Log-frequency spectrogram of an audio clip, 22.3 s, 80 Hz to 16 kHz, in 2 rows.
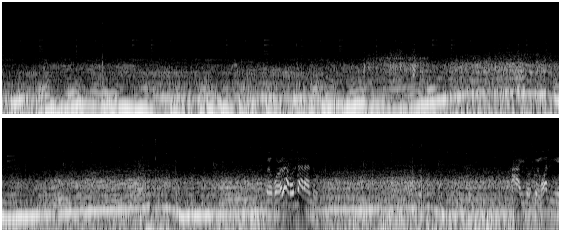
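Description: Genesis Coupé 2.0T launching in a drag race, its engine droning loud and steady as the pitch climbs through the run with brief dips at the shifts, while a voice talks over it.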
